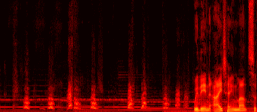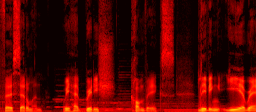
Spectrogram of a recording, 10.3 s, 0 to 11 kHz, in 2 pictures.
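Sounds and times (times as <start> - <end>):
kangaroo dog barking: 0.5 - 3.8
speech: 3.9 - 10.2.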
